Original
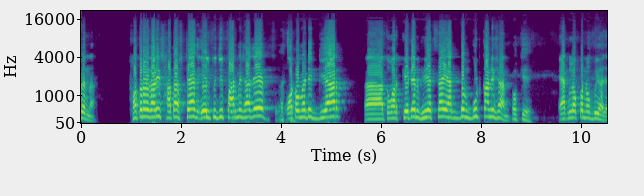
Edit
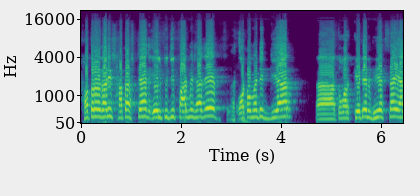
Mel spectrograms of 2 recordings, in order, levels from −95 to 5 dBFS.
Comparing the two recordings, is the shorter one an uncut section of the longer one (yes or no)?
yes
